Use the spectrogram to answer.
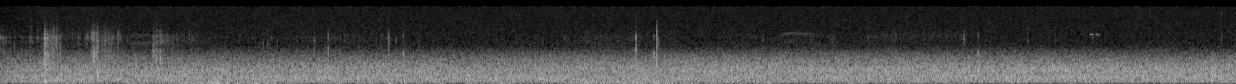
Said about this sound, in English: You can hear that roaring sound. It is the river flowing below.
